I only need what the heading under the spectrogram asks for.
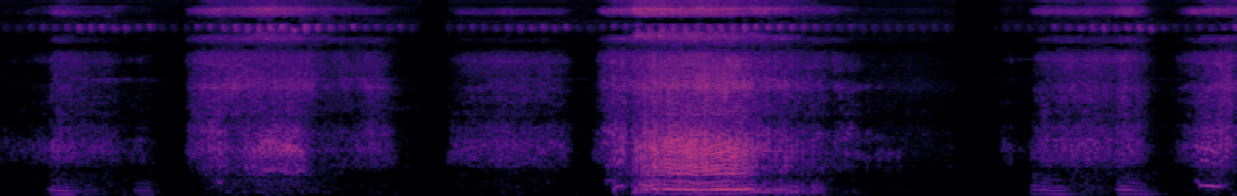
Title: Sleeping Girl Loudly Snore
